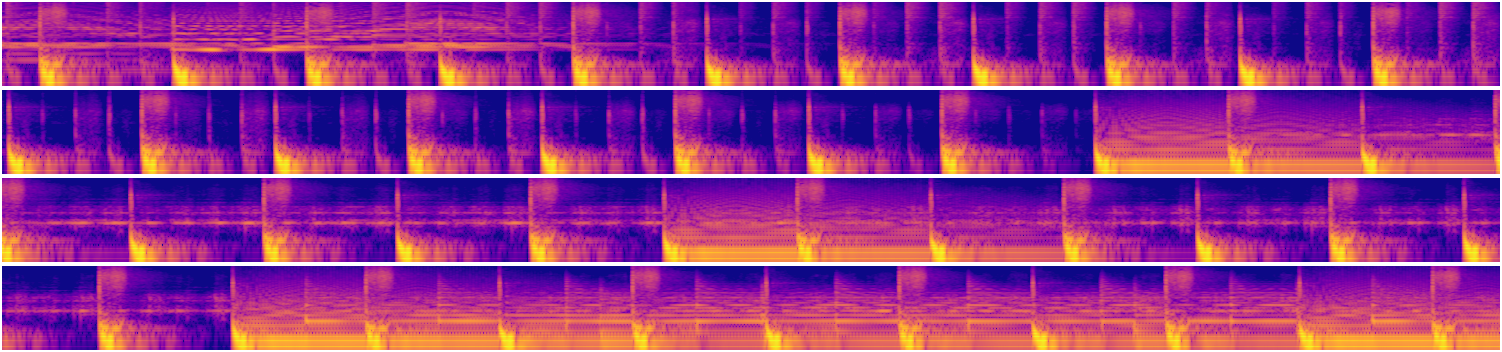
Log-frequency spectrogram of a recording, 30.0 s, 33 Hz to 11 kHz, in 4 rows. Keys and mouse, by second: 0.3-2.8 drag, 7.8 middle click, 8.4-8.8 middle drag, 9.1 middle click, 10.9-12.4 middle drag, 12.9-13.3 shift+middle drag, 13.4 middle click, 13.9-14.9 middle drag, 15.2 middle click, 16.2-17.4 middle drag, 18.3 middle click, 18.8 middle click, 19.4 click, 19.7 middle click, 22.1-23.5 drag, 24.4-25.2 drag, 25.6-28.3 drag, 28.9 click.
